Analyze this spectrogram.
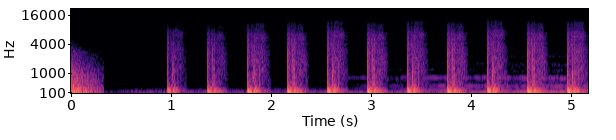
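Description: Footsteps walk steadily across a hard floor.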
